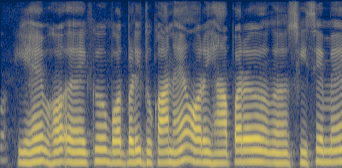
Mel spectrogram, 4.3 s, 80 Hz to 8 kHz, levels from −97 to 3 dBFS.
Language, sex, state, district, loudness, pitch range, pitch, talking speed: Hindi, female, Maharashtra, Washim, -15 LUFS, 180-200 Hz, 190 Hz, 155 wpm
